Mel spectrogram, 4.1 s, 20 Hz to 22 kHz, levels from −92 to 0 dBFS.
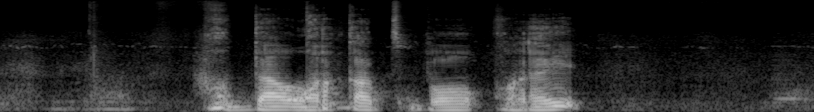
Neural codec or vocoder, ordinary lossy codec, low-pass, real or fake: codec, 44.1 kHz, 1.7 kbps, Pupu-Codec; none; none; fake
